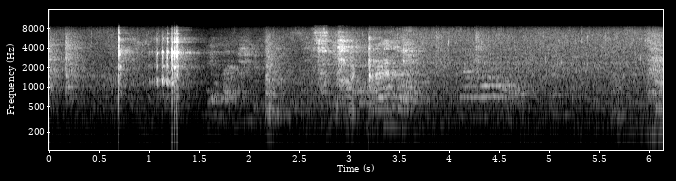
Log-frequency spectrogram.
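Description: Plates and bowls clinking on a restaurant table as dishes are moved, with a few sharp clinks around a second in, over background table chatter.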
